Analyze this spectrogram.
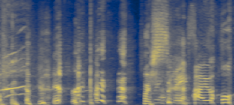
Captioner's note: laughing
